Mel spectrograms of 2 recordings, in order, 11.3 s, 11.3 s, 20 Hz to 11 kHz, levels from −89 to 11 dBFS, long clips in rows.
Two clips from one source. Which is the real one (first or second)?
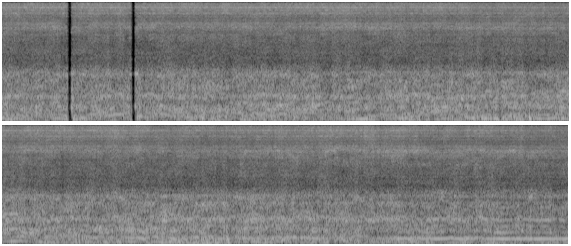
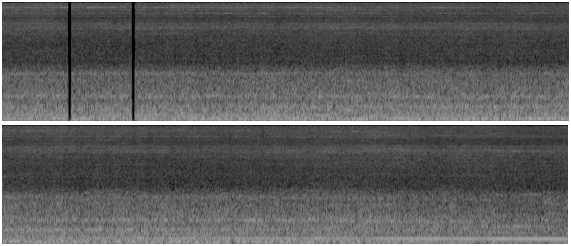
second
